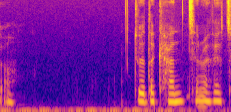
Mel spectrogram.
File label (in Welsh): "cant", Welsh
